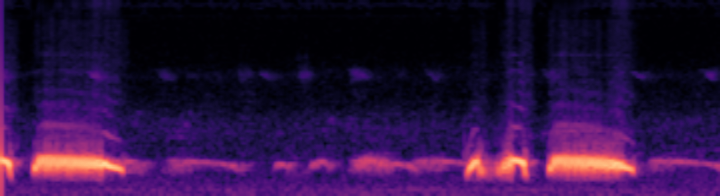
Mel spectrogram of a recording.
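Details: Spotted dove giving a fighting call in the 'giọng thổ' voice style: loud, low, drawn-out coos with a stuttering double note before the last, and soft, faint cooing notes filling the gaps between.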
